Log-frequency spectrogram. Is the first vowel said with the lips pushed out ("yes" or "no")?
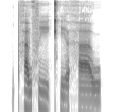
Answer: no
